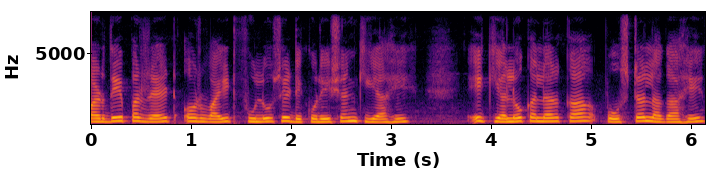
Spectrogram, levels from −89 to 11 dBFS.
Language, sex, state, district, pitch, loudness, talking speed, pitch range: Hindi, female, Chhattisgarh, Bilaspur, 235 Hz, -13 LUFS, 165 wpm, 215-255 Hz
